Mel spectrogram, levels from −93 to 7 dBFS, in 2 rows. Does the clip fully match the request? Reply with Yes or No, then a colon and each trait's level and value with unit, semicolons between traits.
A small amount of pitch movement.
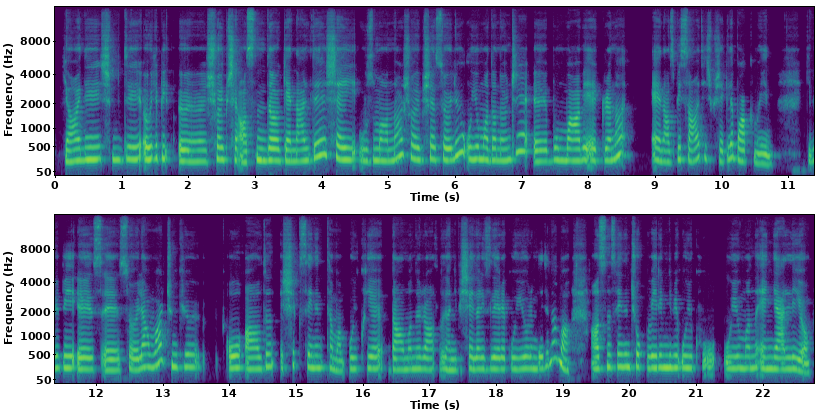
Yes: narrow, 2.2 semitones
